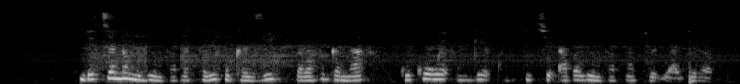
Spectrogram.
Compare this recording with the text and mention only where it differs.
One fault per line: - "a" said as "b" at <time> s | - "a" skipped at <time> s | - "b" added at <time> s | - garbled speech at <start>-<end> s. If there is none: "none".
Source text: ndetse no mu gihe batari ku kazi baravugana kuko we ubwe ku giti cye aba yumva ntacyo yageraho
- "gihe" said as "yumva" at 1.5 s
